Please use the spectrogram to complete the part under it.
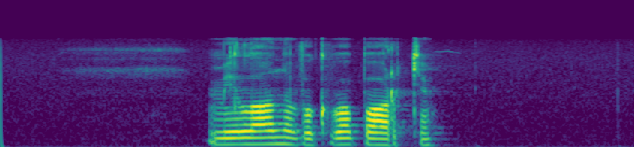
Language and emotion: Russian, neutral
